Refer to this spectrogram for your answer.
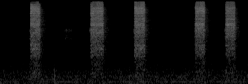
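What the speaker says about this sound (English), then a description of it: "So that little bit of spray over here." Spray paint misted over the gold on a painted miniature to give a fiery glow, five short hissing bursts with brief pauses between them, close and clear with no talk.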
